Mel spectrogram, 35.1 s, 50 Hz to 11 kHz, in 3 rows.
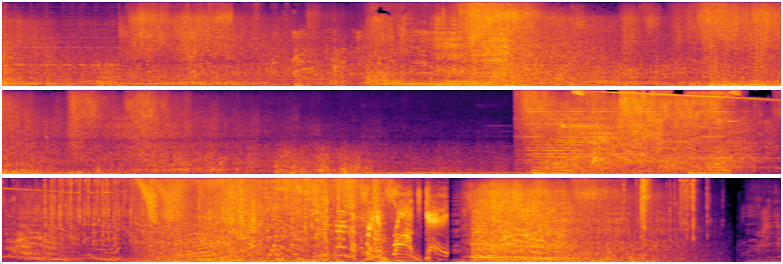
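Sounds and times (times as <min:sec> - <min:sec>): dramatic film score: 0:00.0 - 0:35.0
deep booms and rumbling: 0:03.9 - 0:19.0.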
